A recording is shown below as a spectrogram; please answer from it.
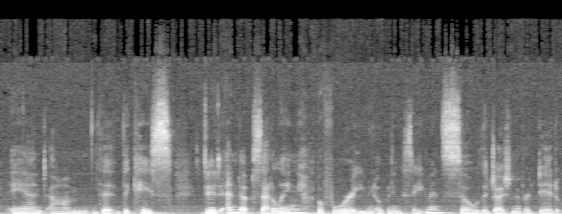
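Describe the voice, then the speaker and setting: Against noticeable background noise, a soft-spoken woman talks with a very deep, low pitch. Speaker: defense lawyer. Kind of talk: panel presentation. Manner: hesitant, many fillers.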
